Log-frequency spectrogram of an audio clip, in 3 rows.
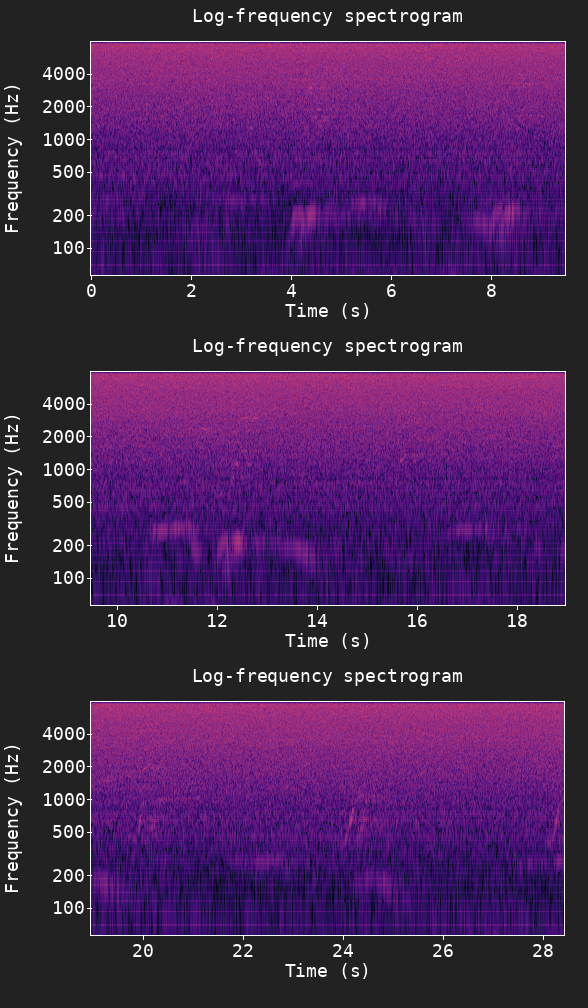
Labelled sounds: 19.2	19.5	humpback whale, 1.4 to 1.6 kHz

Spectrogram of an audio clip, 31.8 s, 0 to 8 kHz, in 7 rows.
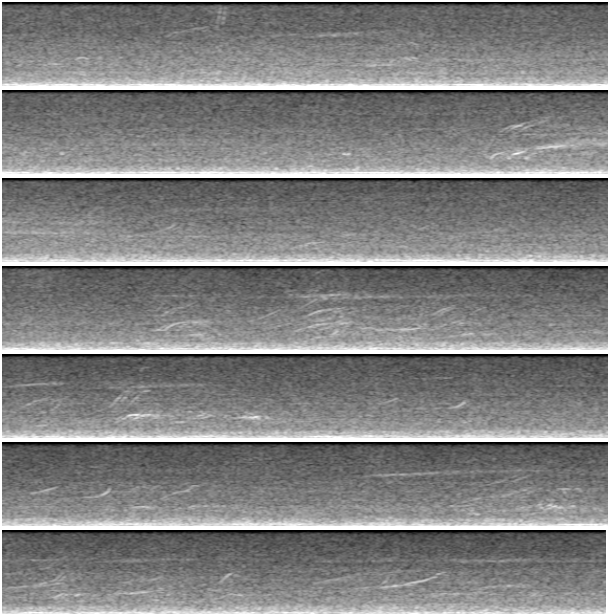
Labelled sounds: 8.1	9.8	killer whale, 1.5 to 5.4 kHz
16.5	17.0	killer whale, 1.1 to 4.1 kHz
18.9	19.4	killer whale, 1.8 to 4.9 kHz
25.4	26.0	killer whale, 4.7 to 5.1 kHz
30.0	30.6	killer whale, 2.5 to 4.1 kHz

